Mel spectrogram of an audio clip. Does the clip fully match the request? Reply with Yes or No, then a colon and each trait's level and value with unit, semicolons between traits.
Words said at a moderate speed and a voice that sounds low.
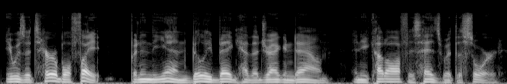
No: fast, 285 wpm; low, 110 Hz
